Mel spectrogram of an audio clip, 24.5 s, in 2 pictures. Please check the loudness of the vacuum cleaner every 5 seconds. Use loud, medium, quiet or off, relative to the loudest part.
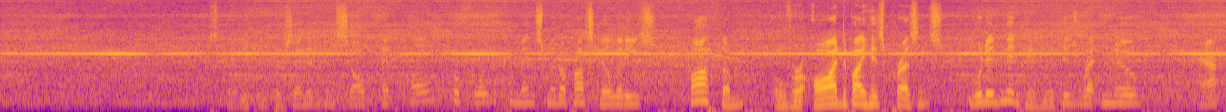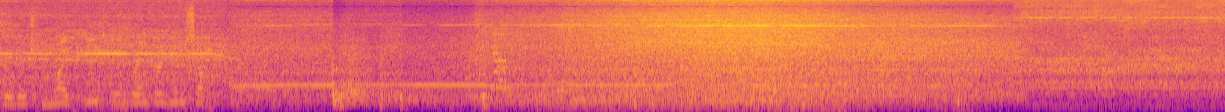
medium, medium, medium, loud, loud.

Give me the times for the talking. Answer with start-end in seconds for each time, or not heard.
2.1-14.3.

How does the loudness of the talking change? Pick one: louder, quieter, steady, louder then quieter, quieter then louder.
louder then quieter.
